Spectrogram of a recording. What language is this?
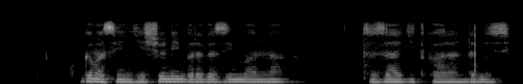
Kinyarwanda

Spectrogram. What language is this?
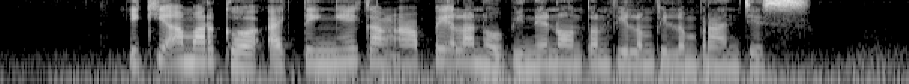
Javanese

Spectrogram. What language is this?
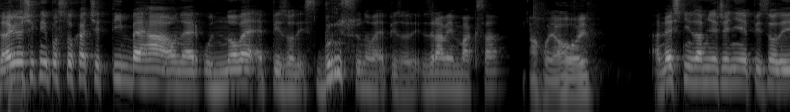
Czech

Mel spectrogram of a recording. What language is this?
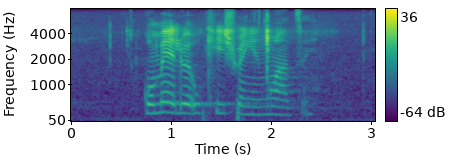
Swati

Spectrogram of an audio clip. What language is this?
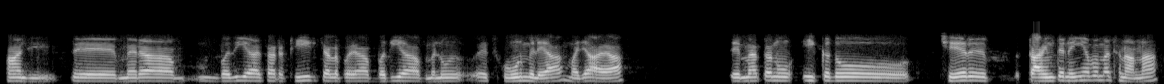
Punjabi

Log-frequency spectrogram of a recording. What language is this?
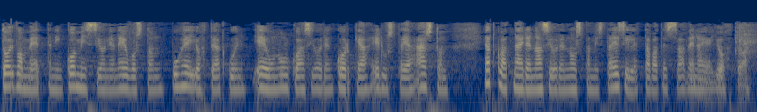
Finnish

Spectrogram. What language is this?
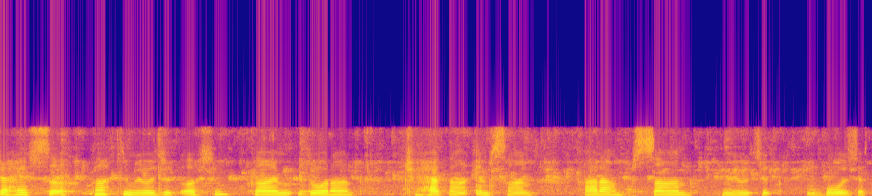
Kashmiri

